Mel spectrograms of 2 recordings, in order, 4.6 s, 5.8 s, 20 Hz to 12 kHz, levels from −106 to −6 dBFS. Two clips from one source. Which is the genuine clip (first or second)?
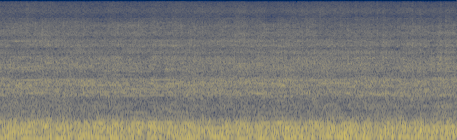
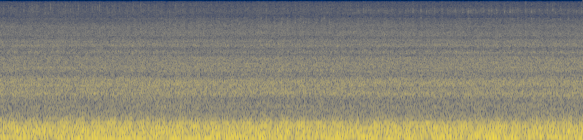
second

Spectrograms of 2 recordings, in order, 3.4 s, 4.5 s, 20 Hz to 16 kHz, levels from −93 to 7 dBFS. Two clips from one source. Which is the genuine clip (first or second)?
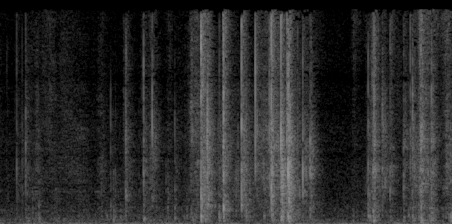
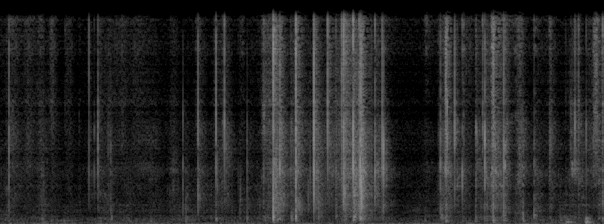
first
